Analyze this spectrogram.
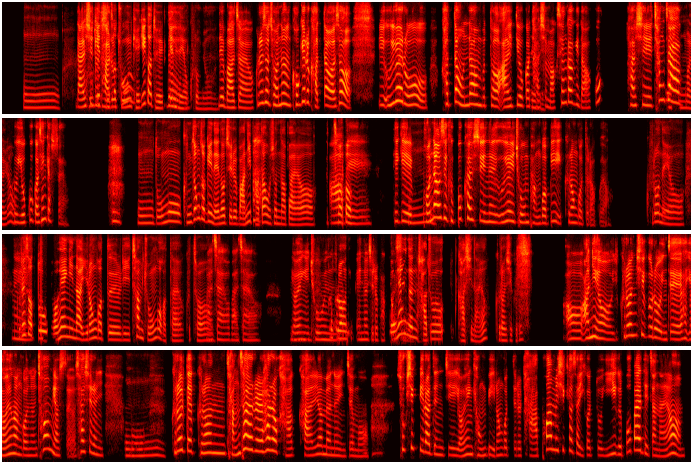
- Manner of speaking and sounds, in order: tapping; gasp; laughing while speaking: "그쵸"; other background noise; teeth sucking
- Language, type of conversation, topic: Korean, podcast, 창작 루틴은 보통 어떻게 짜시는 편인가요?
